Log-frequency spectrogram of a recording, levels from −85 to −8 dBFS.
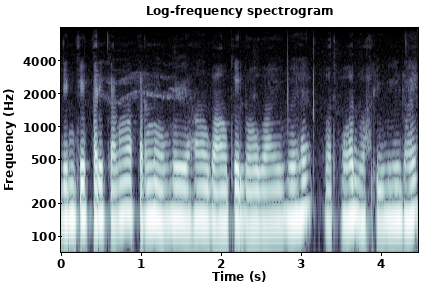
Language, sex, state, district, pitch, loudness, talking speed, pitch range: Hindi, male, Bihar, Vaishali, 140 Hz, -16 LUFS, 240 wpm, 135-145 Hz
